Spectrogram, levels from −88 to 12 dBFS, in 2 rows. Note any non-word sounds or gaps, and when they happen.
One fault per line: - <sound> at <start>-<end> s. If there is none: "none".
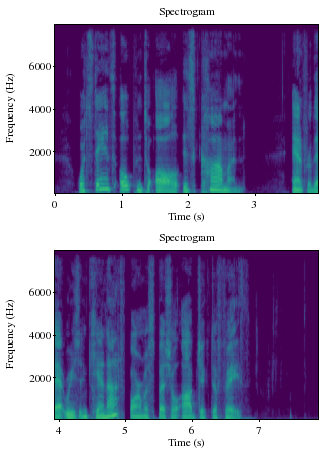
- dropout at 5.0-5.1 s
